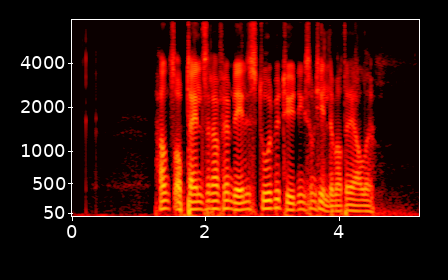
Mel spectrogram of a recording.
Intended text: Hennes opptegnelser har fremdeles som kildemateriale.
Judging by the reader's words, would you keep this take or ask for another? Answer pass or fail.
fail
